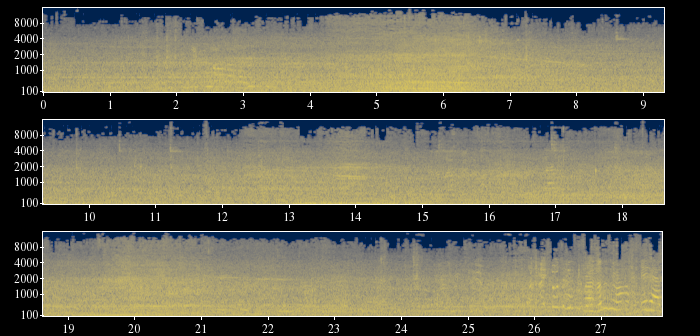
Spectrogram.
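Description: Steady city traffic rumbles outdoors.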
